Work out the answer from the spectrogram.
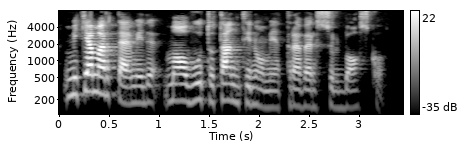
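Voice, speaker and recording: A woman's voice: fairly low pitch, lively intonation, quick pace. A woman reading a first-person literary story aloud, with a dry, matter-of-fact way of telling it. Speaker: narrator.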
